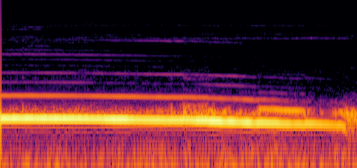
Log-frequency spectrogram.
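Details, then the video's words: Puter pelung spotted dove singing actively to draw out other birds: a single sustained low coo, smooth and steady, drifting slightly lower near its end, under three seconds long. "Burung Puter Pelung Gacor Suara Panjang Kuwok Tebal Cocok Buat Pancingan"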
